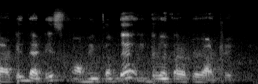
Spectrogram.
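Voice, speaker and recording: A man talks at a very fast pace. Noticeable background noise runs under his speech. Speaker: medical lecturer. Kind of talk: lecture. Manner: halting, many fillers.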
